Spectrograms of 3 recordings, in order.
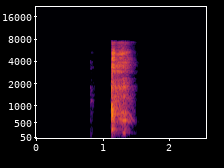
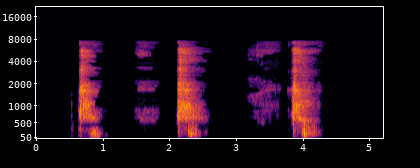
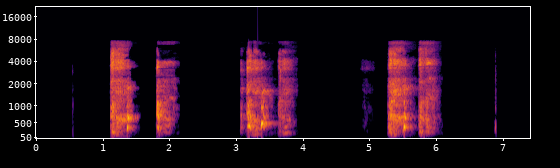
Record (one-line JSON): {"cough_length": "2.6 s", "cough_amplitude": 27069, "cough_signal_mean_std_ratio": 0.22, "exhalation_length": "5.2 s", "exhalation_amplitude": 29259, "exhalation_signal_mean_std_ratio": 0.33, "three_cough_length": "7.4 s", "three_cough_amplitude": 30474, "three_cough_signal_mean_std_ratio": 0.33, "survey_phase": "beta (2021-08-13 to 2022-03-07)", "age": "45-64", "gender": "Female", "wearing_mask": "No", "symptom_runny_or_blocked_nose": true, "symptom_shortness_of_breath": true, "symptom_sore_throat": true, "symptom_fatigue": true, "symptom_fever_high_temperature": true, "symptom_headache": true, "symptom_change_to_sense_of_smell_or_taste": true, "symptom_loss_of_taste": true, "symptom_onset": "2 days", "smoker_status": "Never smoked", "respiratory_condition_asthma": true, "respiratory_condition_other": false, "recruitment_source": "Test and Trace", "submission_delay": "1 day", "covid_test_result": "Positive", "covid_test_method": "RT-qPCR", "covid_ct_value": 26.9, "covid_ct_gene": "N gene"}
